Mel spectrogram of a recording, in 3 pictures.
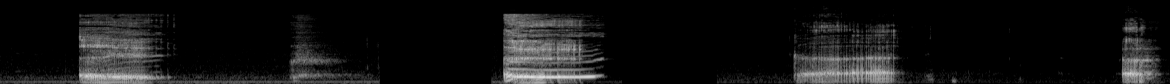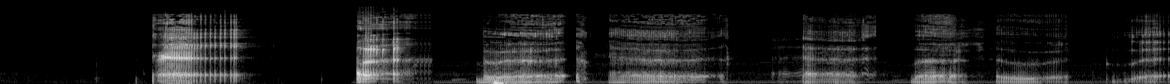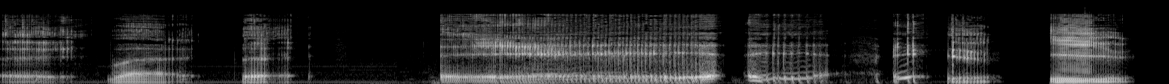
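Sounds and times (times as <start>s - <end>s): person burping: 0.8s - 1.8s, 5.0s - 6.2s, 7.9s - 9.1s, 11.2s - 11.7s, 13.2s - 14.3s, 15.3s - 26.6s, 27.8s - 34.8s.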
